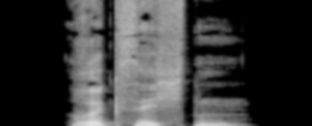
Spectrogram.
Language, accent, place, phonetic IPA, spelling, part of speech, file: German, Germany, Berlin, [ˈʁʏkˌzɪçtn̩], Rücksichten, noun, De-Rücksichten.ogg
- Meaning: plural of Rücksicht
